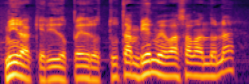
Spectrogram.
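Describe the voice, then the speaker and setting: A man preacher voicing a calm, patient male teacher who warns his follower gently but firmly. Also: mid-range voice, faint music behind, lightly acted. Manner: gentle but firm, measured warnings. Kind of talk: sermon storytelling with acted voices.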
